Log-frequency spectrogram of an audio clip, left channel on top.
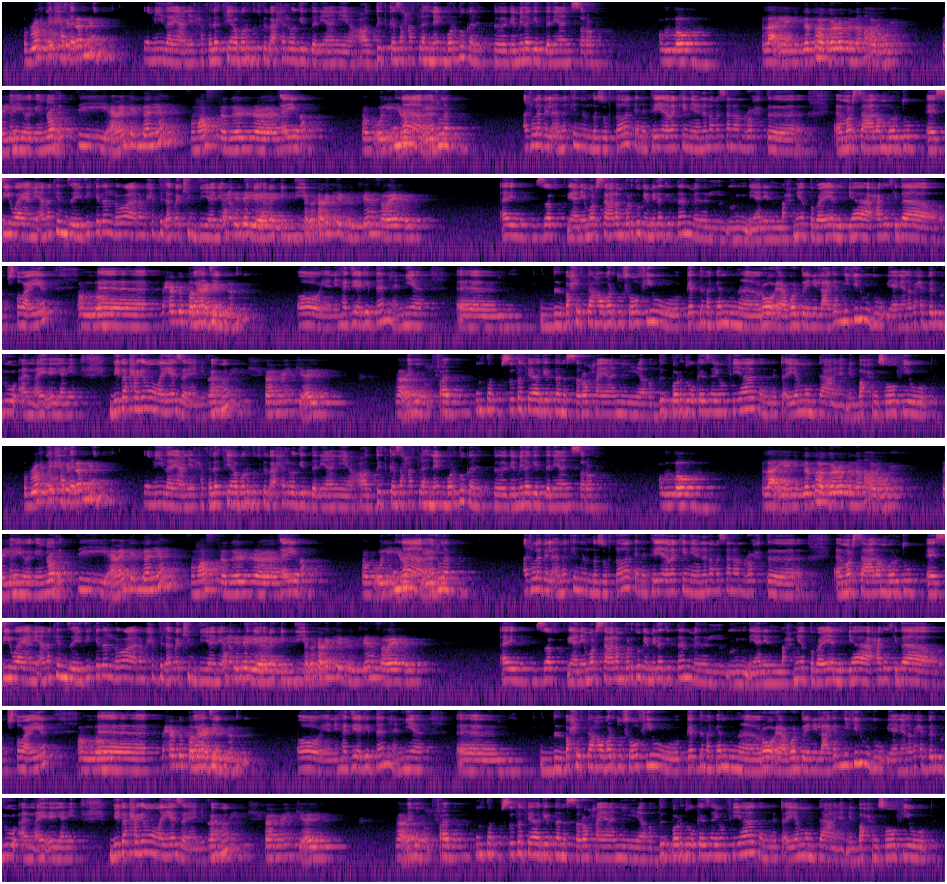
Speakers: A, in the centre; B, on the right.
A: طب روحتي
B: والحفلات
A: حاجة تانية؟
B: كمان جميلة يعني الحفلات فيها برضو بتبقى حلوة جدا يعني عديت كذا حفلة هناك برضو كانت جميلة جدا يعني الصراحة
A: الله لا يعني بجد هجرب ان انا اروح طيب
B: أيوة جميلة
A: رحتي اماكن تانية في مصر غير آه، سيوة
B: أيوة
A: طب قوليلي
B: أنا
A: رحتي ايه
B: أغلب أغلب الأماكن اللي زرتها كانت هي أماكن يعني أنا مثلا رحت آه، مرسى علم برضو آه، سيوة يعني أماكن زي دي كده اللي هو أنا بحب الأماكن دي يعني
A: الساحلية
B: أنا مودي للأماكن
A: يعني
B: دي
A: <laughs>
B: يعني
A: الاماكن اللي فيها سواحل
B: أيوة بالظبط يعني مرسى علم برضو جميلة جدا من ال... من- يعني المحمية الطبيعية اللي فيها حاجة كده مش طبيعية
A: الله
B: آه
A: بحب الطبيعة
B: وهادية
A: جدا
B: جدا اه يعني هادية جدا يعني هي آم، البحر بتاعها برضو صافي وبجد مكان رائع برضو يعني اللي عجبني فيه الهدوء يعني أنا بحب الهدوء أن يعني بيبقى حاجة مميزة يعني
A: فاهميكي
B: فاهمة
A: فاهميكي ايوه لا بجد
B: أيوة فكنت
A: حلو
B: مبسوطة فيها جدا الصراحة يعني قضيت برضو كذا يوم فيها كانت أيام ممتعة يعني البحر صافي و...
